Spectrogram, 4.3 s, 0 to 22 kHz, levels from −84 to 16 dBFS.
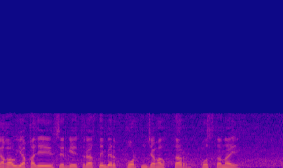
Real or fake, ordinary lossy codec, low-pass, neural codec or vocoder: fake; MP3, 48 kbps; 7.2 kHz; codec, 16 kHz, 4 kbps, FunCodec, trained on Chinese and English, 50 frames a second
